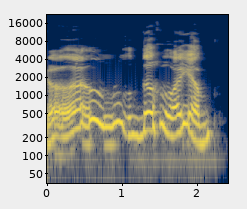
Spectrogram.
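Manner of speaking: very high, slow, drawn-out wobbly voice. Imitating how someone in a trailer talks: high-pitched wobbly voice. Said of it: "It's just kind of wobbly there".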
